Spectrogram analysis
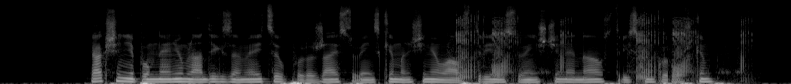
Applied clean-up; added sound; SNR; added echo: none; Fart; 15 dB; none.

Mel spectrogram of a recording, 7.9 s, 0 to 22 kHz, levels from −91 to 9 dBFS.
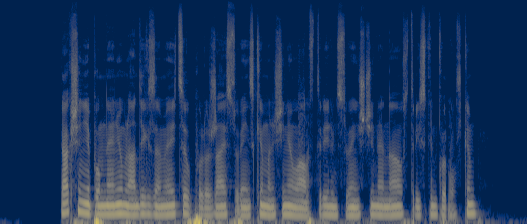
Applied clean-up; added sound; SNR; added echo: neural mask model DeepFilterNet 3.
